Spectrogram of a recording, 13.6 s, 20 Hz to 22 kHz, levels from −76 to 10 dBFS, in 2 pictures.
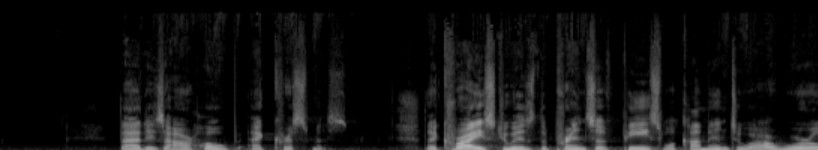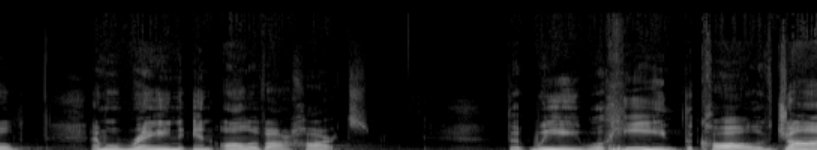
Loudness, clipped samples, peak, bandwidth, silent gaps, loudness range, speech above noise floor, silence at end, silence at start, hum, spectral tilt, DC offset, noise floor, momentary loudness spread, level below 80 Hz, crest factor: -26 LUFS; under 0.1%; -4 dBFS; over 20 kHz; none; 4 LU; 43 dB; 0 s; 1 s; none; -5 dB/octave; under 0.1%; -69 dBFS; 14 LU; -76 dBFS; 22 dB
